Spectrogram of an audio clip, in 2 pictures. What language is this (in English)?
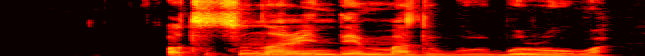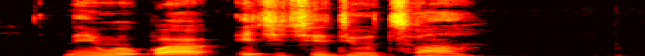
Igbo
